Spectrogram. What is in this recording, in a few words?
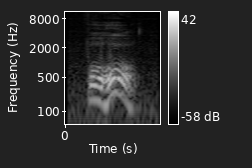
"poGo" Xyzyl, female; chest decoration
